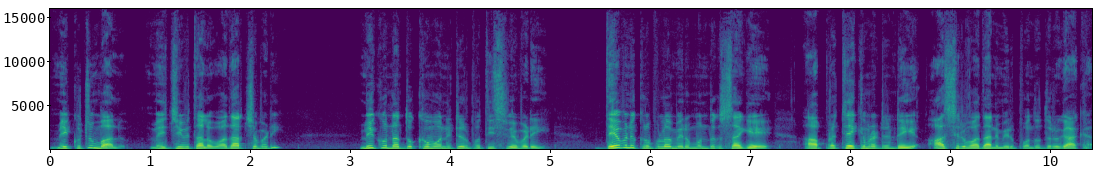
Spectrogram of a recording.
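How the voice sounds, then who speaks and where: A man's voice: fairly high pitch, animated, brisk, darkish tone, no room sound, clean studio sound. A man preaching a sermon, earnest and pleading, who leads the listeners in prayer. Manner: earnest, pleading, mixes in English phrases.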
